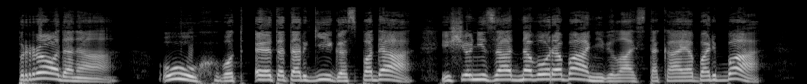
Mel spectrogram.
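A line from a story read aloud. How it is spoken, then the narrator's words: Booming announcer. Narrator (Russian): Прогремел ведущий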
